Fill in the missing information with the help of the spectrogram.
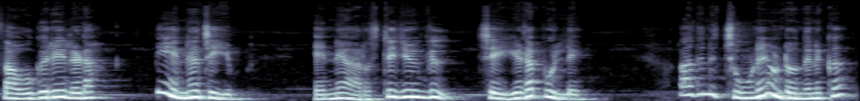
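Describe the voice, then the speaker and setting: A woman's voice: medium pitch, lively intonation, moderate pace, warm tone, dull audio, natural voice. A woman reading a stubborn, domineering man. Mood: stern.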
